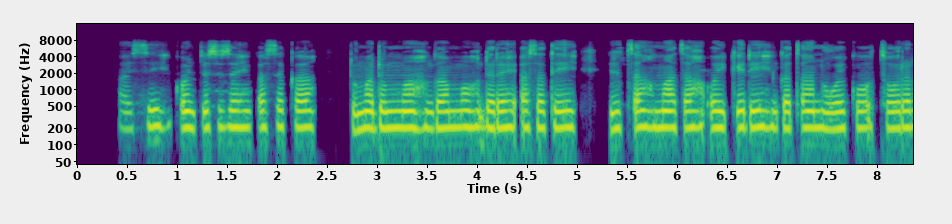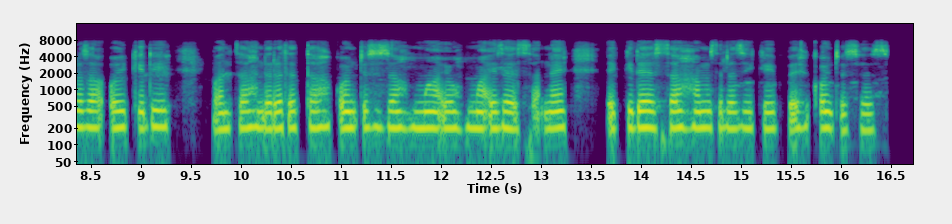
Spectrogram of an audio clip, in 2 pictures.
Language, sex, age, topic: Gamo, female, 18-24, government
